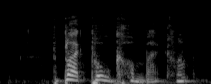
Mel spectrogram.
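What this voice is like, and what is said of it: Soft, reserved imitation of another person's voice. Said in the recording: “This is my William Regal impression. ... It's a bit soft. It's a bit reserved.”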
